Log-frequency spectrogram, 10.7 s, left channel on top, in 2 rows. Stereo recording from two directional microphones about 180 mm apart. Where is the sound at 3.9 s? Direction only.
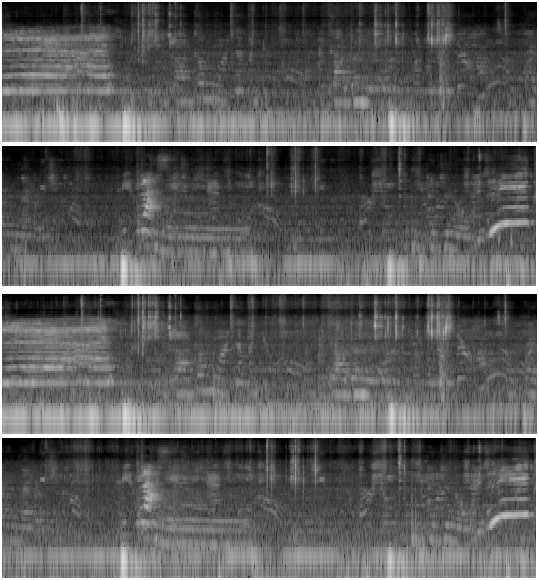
10° right (ahead or behind).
